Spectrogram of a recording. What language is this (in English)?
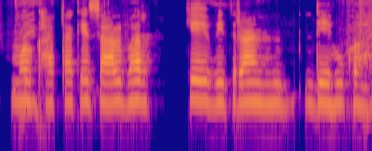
Chhattisgarhi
